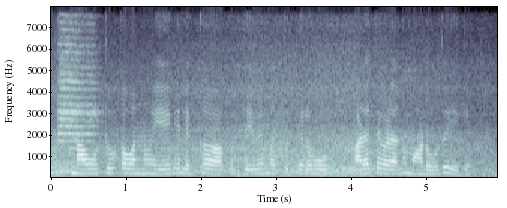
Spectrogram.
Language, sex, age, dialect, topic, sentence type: Kannada, female, 18-24, Central, agriculture, question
